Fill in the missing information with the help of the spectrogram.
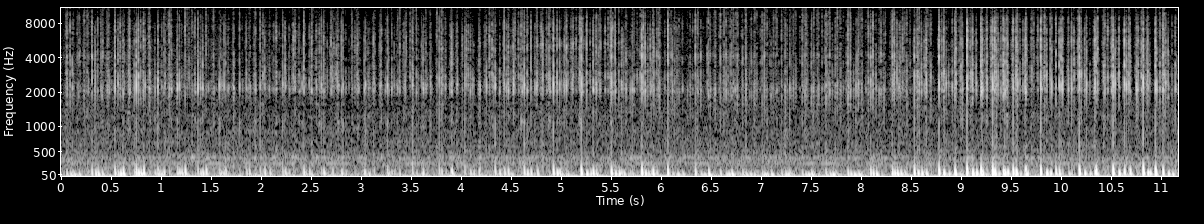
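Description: An aluminium Red Bull energy-drink can is tapped and handled in a quick, continuous stream of short, dull thuds with a deep low-end body and faint bright clicks. Each tap dies away almost instantly, and the tapping grows somewhat louder and busier toward the end.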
